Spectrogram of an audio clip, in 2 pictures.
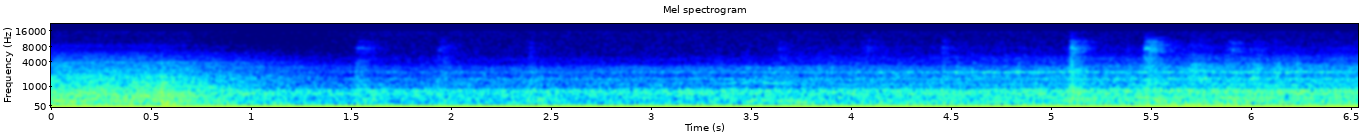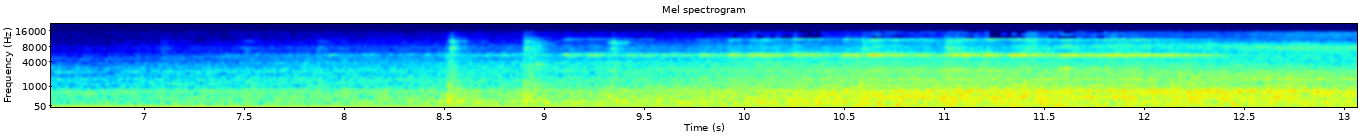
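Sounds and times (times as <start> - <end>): diesel train passing: 0.0 - 13.0
high-pitched wheel squeal: 9.0 - 13.0.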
